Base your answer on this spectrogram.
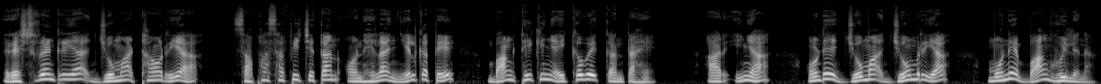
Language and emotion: Santali, disgusted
